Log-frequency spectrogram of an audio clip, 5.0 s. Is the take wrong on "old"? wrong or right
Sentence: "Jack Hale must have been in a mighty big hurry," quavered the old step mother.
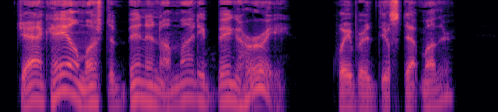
wrong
